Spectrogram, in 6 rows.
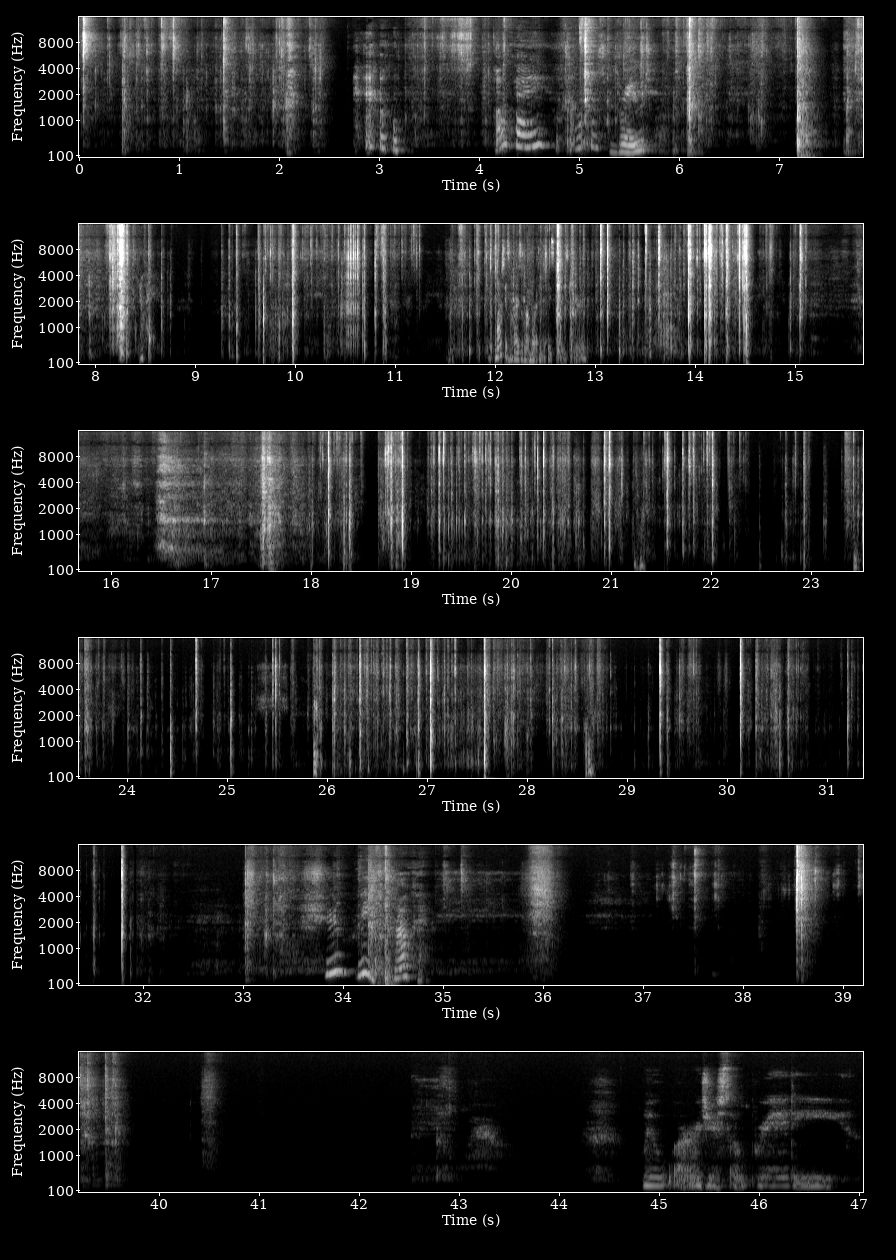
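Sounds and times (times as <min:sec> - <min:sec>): plastic and cardboard rustling: 0:07.7 - 0:15.2, 0:17.2 - 0:32.1.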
